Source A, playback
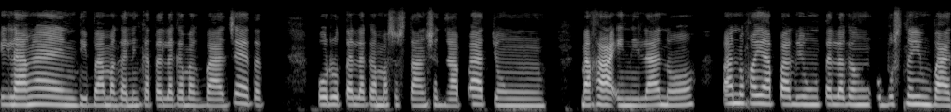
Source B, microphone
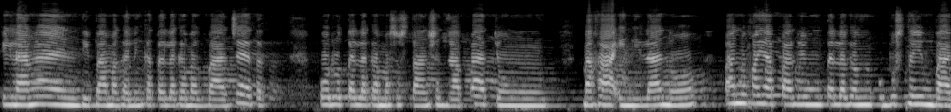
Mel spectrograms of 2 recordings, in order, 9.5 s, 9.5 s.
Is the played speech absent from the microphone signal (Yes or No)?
No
